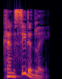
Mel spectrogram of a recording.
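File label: "concededly", British English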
